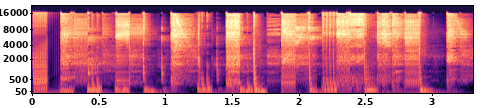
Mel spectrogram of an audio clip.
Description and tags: These are heavily processed beats inspired by a thread on the isratrance forum.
